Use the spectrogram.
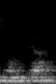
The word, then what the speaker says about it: Monica: It's Monica. I know, it's just the way it's spelled is just gonna throw you. I said Ms. I said Monica. Monica. Yes. Long O.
